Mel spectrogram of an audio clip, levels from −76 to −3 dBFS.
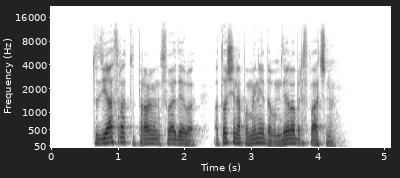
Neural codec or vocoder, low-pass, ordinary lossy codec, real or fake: none; 14.4 kHz; none; real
